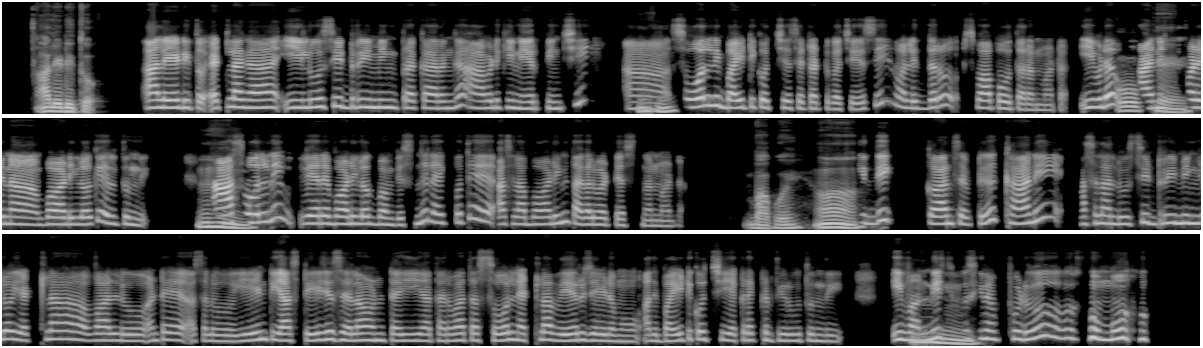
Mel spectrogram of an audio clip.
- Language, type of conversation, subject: Telugu, podcast, ఇప్పటివరకు మీరు బింగే చేసి చూసిన ధారావాహిక ఏది, ఎందుకు?
- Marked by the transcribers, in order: tongue click; in English: "లేడీతో?"; in English: "లేడీ‌తో"; in English: "లూసీ డ్రీమింగ్"; in English: "సోల్‌ని"; in English: "స్వాప్"; in English: "సోల్‌ని"; in English: "బాడీ‌లోకి"; in English: "బాడీని"; in English: "కాన్సెప్ట్"; in English: "స్టేజ్‌స్"; in English: "సోల్‌ని"; chuckle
